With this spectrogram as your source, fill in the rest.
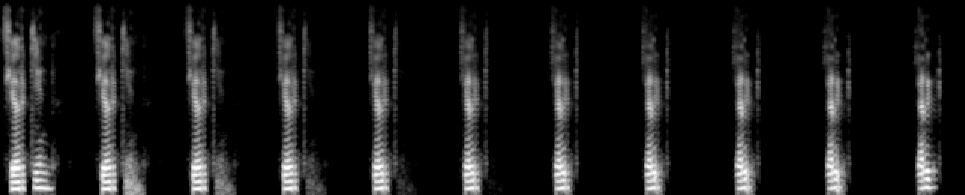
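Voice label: Icelandic Fjorgynn from Proto-Indo-European pergh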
